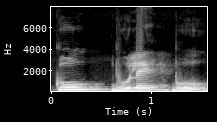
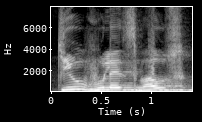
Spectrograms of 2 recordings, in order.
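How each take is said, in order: First: It sounds like 'koo voolay voo', with silent letters. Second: It sounds like 'kew vooles vows', with every letter sounded. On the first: The speaker calls it right. "এটা ফরাসি উচ্চারণ কু ভুলে ভু" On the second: The speaker calls it wrong. "এরকম উচ্চারণ হবে না"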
